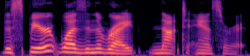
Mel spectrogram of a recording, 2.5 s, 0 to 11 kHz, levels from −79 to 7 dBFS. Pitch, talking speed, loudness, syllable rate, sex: 200 Hz, 240 wpm, -17 LUFS, 5.2 syllables/s, female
